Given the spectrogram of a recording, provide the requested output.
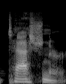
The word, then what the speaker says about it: Tashner: The T is silent. No. Uh, let's see. So, uh, Tashner is how we're saying this.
